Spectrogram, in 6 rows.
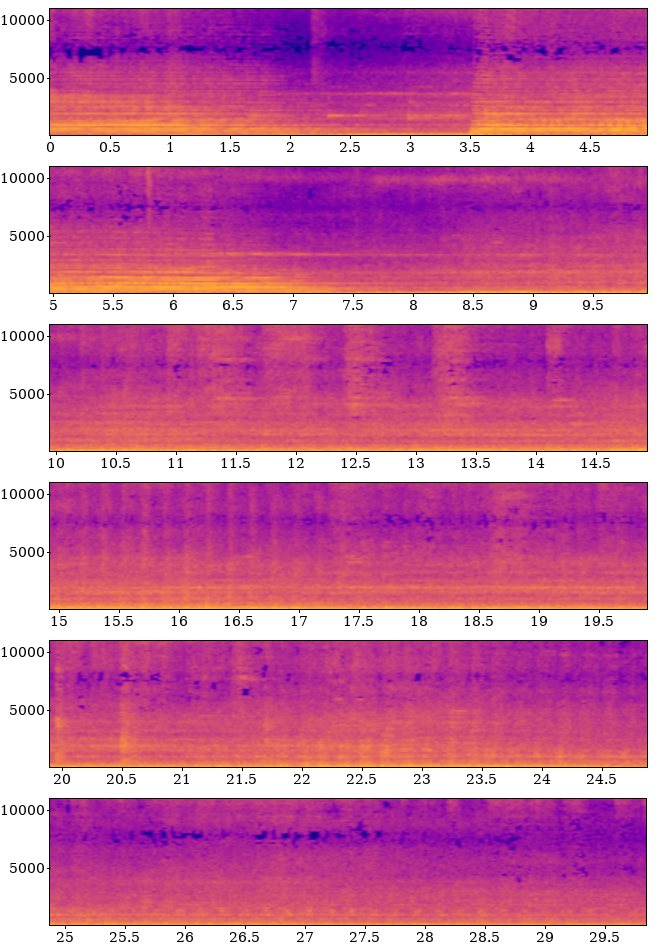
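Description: Locomotive air horn sounding: a blast ending about 2 s in, then a second long blast from about 3.5 s to 7 s, as a freight train approaches. The train then passes with a steady low rumble of engine and wheels, with scattered clicks of wheels over rail joints.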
